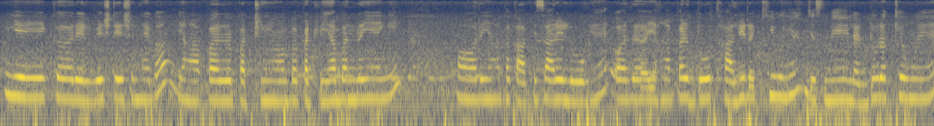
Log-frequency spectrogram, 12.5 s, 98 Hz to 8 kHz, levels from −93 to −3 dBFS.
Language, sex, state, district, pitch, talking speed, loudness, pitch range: Hindi, female, Chhattisgarh, Bilaspur, 250 Hz, 155 wpm, -17 LUFS, 245-265 Hz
